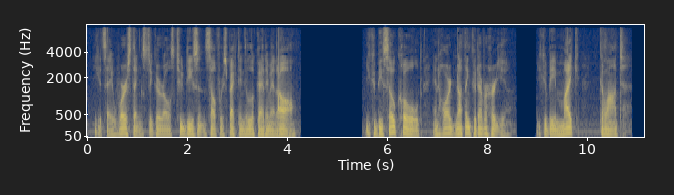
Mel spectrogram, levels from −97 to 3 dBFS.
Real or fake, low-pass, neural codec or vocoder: real; 7.2 kHz; none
